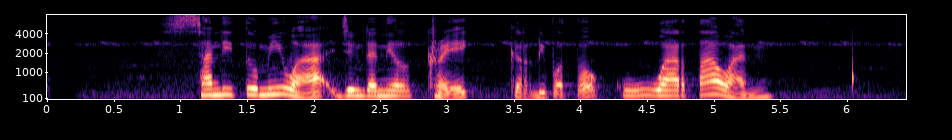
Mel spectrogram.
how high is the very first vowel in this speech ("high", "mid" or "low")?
low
